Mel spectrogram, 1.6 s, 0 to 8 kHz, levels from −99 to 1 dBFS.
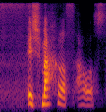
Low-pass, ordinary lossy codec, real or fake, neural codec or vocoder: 7.2 kHz; none; fake; codec, 16 kHz in and 24 kHz out, 0.4 kbps, LongCat-Audio-Codec, four codebook decoder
